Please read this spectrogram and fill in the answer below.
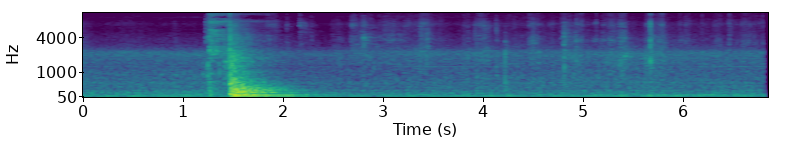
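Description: A single loud thump with a short rush of air about a second and a half in, typical of the pneumatic work clamp of a HighTex FIBC911-400H automatic big-bag sewing machine, over a steady low hum from the idling machine.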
